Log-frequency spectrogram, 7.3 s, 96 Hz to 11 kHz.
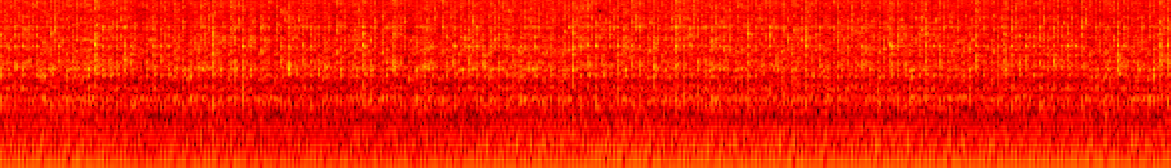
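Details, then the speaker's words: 1937 Willys four-cylinder flathead generator engine, revived after 15–20+ years sitting, idling to warm up after a fluid leak was fixed: deep, even idle with steady low thrum, no knocks or skips; normal idle. "I'm just gonna let it sit there and run for a little while, warm up."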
